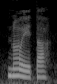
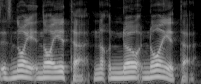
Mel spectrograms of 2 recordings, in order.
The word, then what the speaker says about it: Noita: Noita. Noita. I've been saying it wrong. It's Noita.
